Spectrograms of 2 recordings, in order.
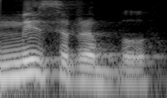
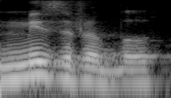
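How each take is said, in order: The two takes are said the same way.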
